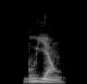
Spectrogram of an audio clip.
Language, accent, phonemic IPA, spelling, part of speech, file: French, France, /bu.jɑ̃/, bouillant, adjective / verb, LL-Q150 (fra)-bouillant.wav
- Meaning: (adjective) 1. boiling (having reached boiling point) 2. very hot; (verb) present participle of bouillir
